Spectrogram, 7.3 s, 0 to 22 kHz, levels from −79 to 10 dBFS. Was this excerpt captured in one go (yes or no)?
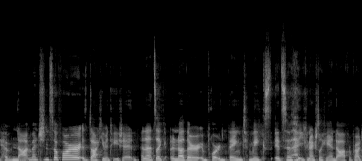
no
